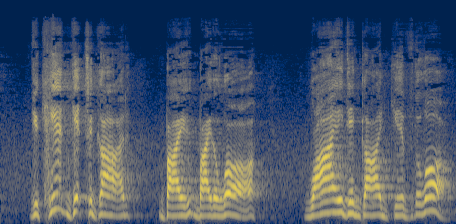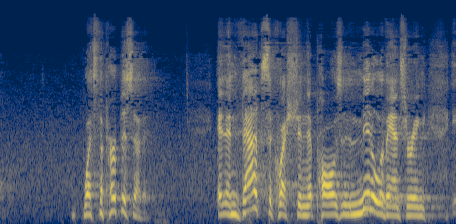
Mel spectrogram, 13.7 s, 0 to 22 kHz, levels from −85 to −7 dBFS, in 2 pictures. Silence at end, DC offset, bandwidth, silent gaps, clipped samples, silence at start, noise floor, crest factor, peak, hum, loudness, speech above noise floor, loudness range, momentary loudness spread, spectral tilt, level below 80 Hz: 0 s; under 0.1%; 16 kHz; none; under 0.1%; 0.45 s; -51 dBFS; 20 dB; -2 dBFS; none; -19 LUFS; 31 dB; 6 LU; 11 LU; -4 dB/octave; -66 dBFS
